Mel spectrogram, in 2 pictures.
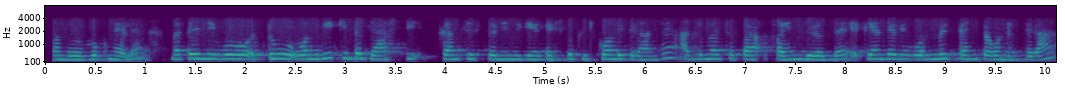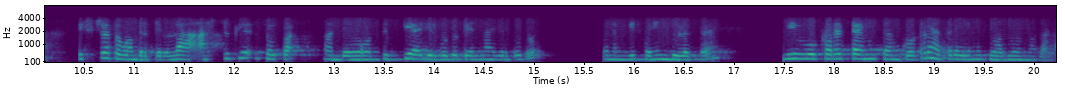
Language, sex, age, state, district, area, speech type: Kannada, female, 18-30, Karnataka, Hassan, urban, conversation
